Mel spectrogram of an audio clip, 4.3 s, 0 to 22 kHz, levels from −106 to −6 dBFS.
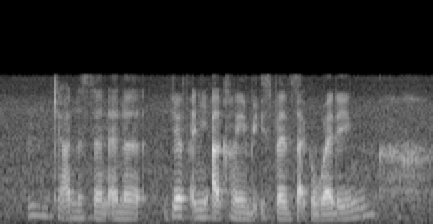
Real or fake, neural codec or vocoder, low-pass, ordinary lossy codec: real; none; 5.4 kHz; none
